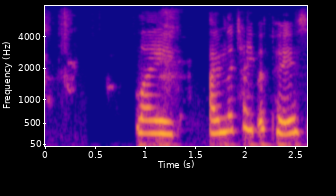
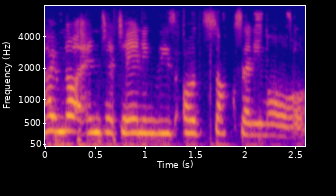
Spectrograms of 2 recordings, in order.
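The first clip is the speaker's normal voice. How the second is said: ordinary talk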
